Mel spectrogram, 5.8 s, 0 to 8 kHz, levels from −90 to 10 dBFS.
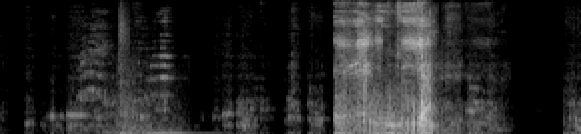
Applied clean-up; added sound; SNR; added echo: neural separator model SepFormer DNS4.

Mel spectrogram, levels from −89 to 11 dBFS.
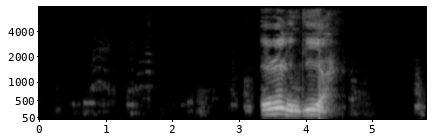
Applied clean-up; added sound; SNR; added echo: none; none; none; none.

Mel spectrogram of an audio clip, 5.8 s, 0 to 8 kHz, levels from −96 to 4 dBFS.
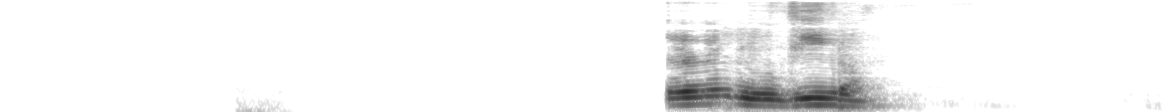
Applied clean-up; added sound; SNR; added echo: neural mask model DeepFilterNet 3.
